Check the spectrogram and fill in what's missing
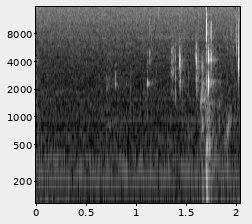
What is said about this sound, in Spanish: Pero un sorbido de café siempre se agradece para, para, poder hablar bien, ¿vale?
